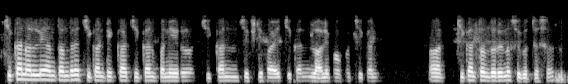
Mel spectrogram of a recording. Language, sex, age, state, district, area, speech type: Kannada, male, 18-30, Karnataka, Koppal, rural, conversation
